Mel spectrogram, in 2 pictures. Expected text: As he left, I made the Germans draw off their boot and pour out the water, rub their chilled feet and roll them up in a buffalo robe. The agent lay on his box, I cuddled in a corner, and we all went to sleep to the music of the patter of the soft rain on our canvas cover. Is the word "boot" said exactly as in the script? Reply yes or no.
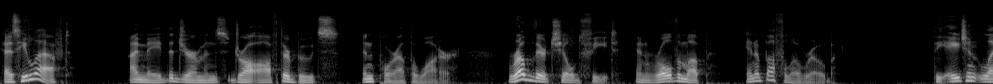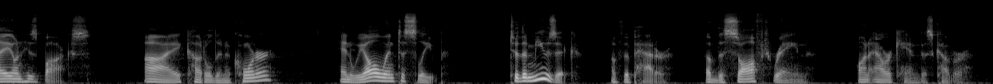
no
